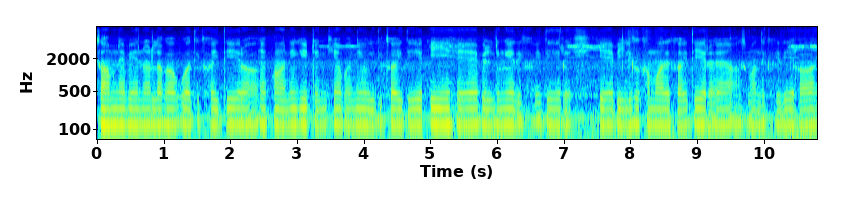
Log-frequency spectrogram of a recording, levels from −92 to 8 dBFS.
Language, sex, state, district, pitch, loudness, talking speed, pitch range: Hindi, female, Uttar Pradesh, Varanasi, 120 Hz, -37 LUFS, 190 wpm, 115-120 Hz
